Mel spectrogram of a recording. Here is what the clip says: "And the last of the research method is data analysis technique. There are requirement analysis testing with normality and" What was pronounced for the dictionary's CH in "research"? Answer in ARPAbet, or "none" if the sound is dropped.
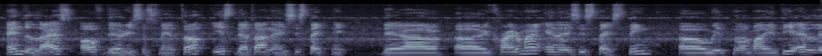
S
